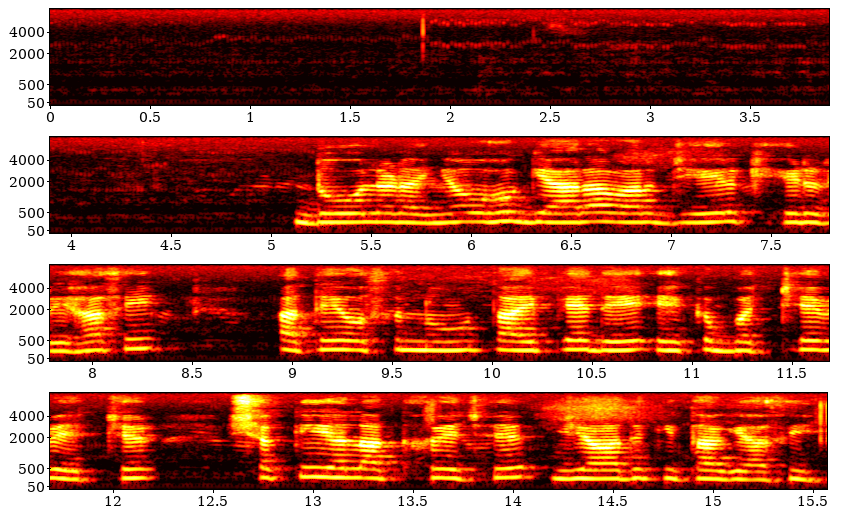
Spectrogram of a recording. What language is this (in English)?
Punjabi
